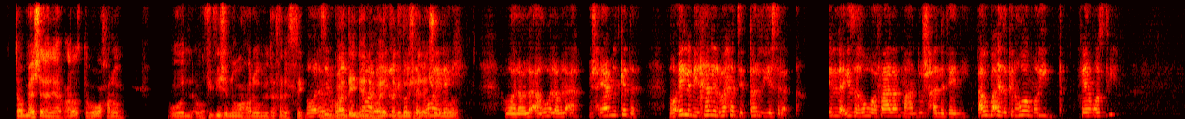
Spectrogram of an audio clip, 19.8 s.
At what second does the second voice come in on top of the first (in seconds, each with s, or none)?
5.1 s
